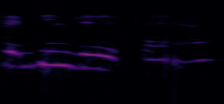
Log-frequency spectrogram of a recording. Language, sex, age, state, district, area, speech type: Santali, female, 18-30, West Bengal, Bankura, rural, conversation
